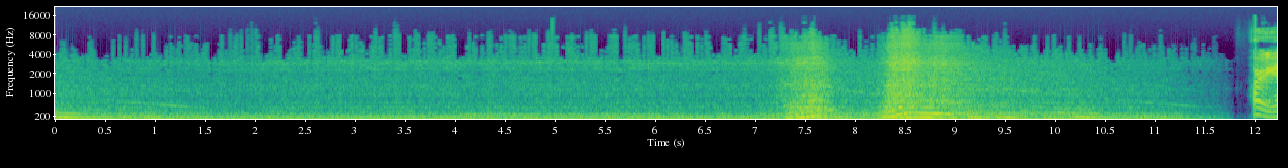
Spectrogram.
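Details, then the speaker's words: 2005 Chevy Corvette, first start after a C7 starter and Kooks 2" ceramic-coated headers install: deep V8 rumble with two revs and a faint rattle, suspected exhaust rubbing at the rear; not the bottom end. "there might be some rubbing of the exhaust might have to adjust that in the back I did kind of hear some rattling wanted to make sure it wasn't the bottom end or anything up here"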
